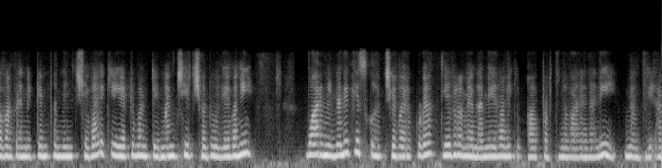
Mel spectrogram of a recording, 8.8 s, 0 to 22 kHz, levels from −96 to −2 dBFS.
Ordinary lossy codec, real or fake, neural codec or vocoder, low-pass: Opus, 24 kbps; fake; codec, 16 kHz, 1 kbps, FreqCodec, smaller model; 7.2 kHz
